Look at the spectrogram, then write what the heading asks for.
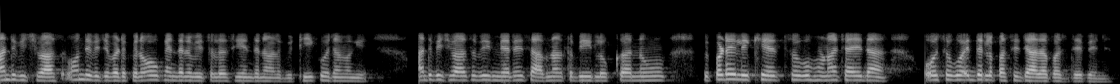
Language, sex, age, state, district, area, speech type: Punjabi, female, 30-45, Punjab, Fazilka, rural, conversation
